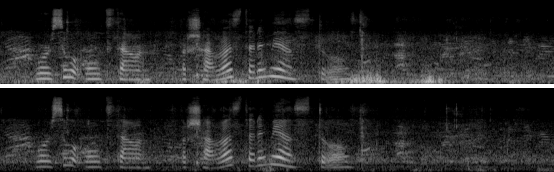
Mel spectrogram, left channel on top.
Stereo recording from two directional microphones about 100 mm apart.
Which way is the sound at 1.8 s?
5° right (ahead or behind).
